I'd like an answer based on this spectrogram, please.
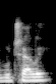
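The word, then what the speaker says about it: Buccelli: i also knew that two c's actually was pronounced with a ch sound right so i said uh what's up uh mr buchelli he was older guy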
